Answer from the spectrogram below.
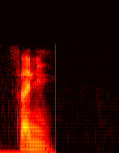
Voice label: "knowledge", Hausa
